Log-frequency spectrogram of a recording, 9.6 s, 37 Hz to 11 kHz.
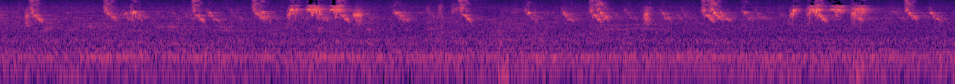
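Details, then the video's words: House sparrow young, recently fledged, flutter wings and beg from a feeding parent on grass in Finland in June 2013, calling with insistent bursts of high thin chirps against continuous low traffic hum. "Interaction between House Sparrow fledglings and parent"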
